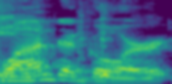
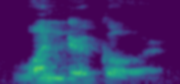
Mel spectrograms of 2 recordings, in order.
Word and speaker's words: Wundagore: I love that Wanda did you guys hear when Wanda pronounces it? It like Wong literally says Wandagore. Like it's me. Wandagore, yeah. And then but Wong pronounces it, it's like Wondagore. like under his breath.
